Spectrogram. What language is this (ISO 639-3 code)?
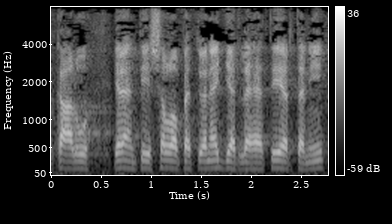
hun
